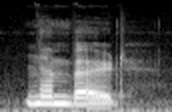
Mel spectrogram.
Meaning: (verb) simple past and past participle of number; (adjective) 1. Containing numbers 2. limited in quantity, finite
- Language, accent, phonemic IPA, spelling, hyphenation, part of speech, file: English, US, /ˈnʌmbɚd/, numbered, num‧bered, verb / adjective, En-us-numbered.ogg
